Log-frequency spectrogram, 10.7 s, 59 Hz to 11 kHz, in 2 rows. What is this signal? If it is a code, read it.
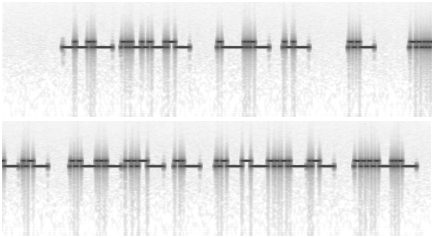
TTY/TDD text telephone tones (45.45 baud Baudot), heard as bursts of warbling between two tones, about 400 Hz shift, 1600 Hz centre. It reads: GRUEVSKI SAID THAT HE IS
